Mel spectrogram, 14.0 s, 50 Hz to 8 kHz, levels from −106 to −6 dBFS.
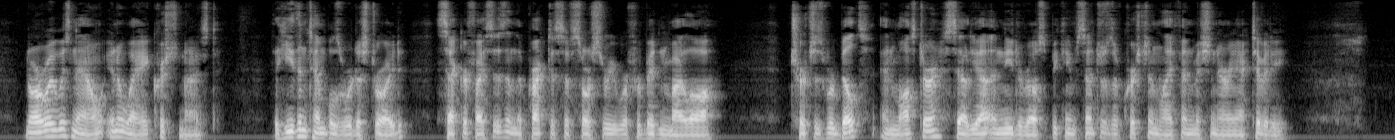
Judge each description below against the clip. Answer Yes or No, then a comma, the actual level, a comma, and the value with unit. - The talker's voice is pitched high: No, very low, 95 Hz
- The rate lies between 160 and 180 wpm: Yes, average, 170 wpm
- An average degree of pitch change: Yes, average, 3.0 semitones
